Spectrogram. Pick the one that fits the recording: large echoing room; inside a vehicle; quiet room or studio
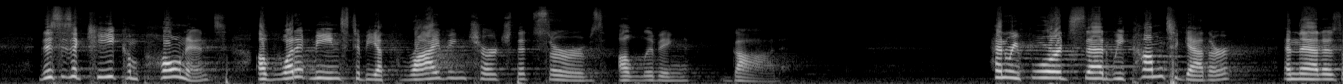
large echoing room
